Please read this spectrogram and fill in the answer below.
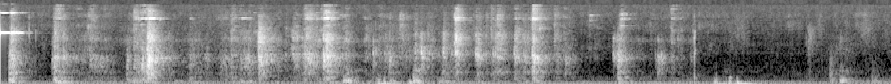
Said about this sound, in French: La porte s'ouvre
